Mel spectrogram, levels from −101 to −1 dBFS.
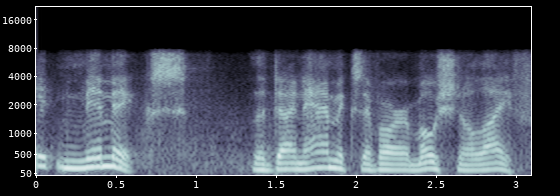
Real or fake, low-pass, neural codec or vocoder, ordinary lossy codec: fake; 7.2 kHz; codec, 16 kHz in and 24 kHz out, 0.8 kbps, FocalCodec, streaming, 65536 codes; Opus, 32 kbps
